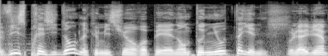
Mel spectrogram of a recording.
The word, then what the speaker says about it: Antonio Tajani: Votre invité ce matin, le vice-président de la Commission européenne, Antonio Tajani. Vous l'avez bien prononcé.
